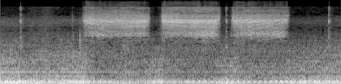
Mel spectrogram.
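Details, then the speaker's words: Hyundai Atoz GLS 2001, idling with AC running: loud steady airy hiss from evaporator area, reduced after evaporator/condenser cleaning and compressor oil change; AC compressor also tends to growl. "Nah itu hasilnya suara desis nya lumayan berkurang atau minim"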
